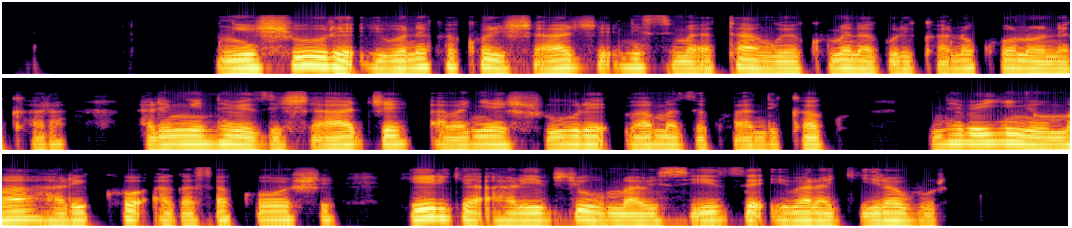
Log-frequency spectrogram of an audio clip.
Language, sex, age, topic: Rundi, male, 36-49, education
